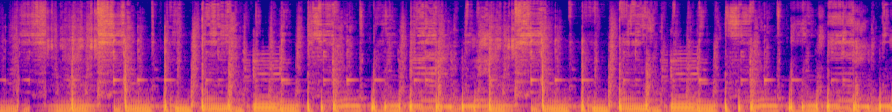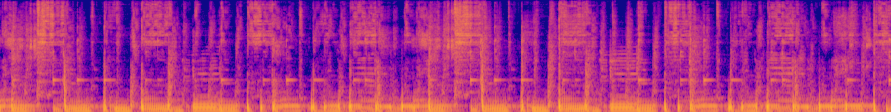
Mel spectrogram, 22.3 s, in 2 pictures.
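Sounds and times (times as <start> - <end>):
rocksteady music: 0.2 - 22.2.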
